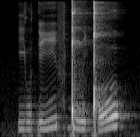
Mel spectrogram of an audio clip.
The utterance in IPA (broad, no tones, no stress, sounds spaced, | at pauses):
j u ɗ iː f ɡ͡ǃ ũ i̯ ǃ o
